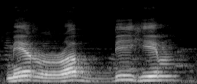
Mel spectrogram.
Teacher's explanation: Karena ro ini adalah salah satu huruf daripada idgham bila gunnah, maka cara membacanya adalah memasukkan dengan tanpa disertai dengung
